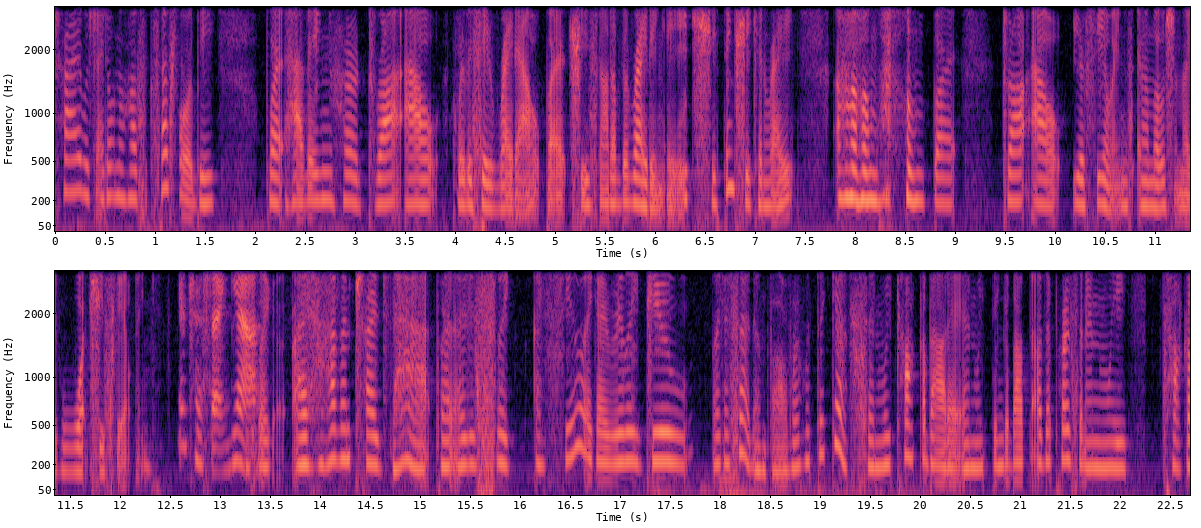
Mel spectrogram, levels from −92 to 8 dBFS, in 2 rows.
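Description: Aliasing runs throughout: the speech was downsampled, which fits a drop to around 6 kHz, without an anti-aliasing filter, so content above 3 kHz folds back as false, unrelated tones sitting not far below the speech. Sibilants sound gritty and metallic, with energy packed hard against the band edge.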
